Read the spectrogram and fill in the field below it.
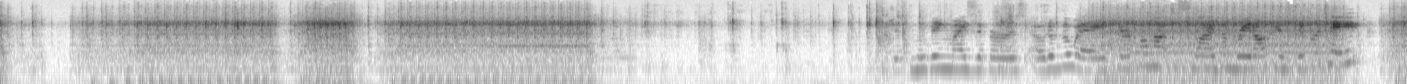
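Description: A sewing machine whirs steadily in bursts.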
